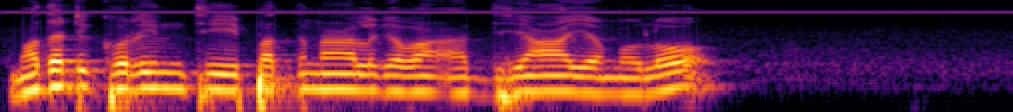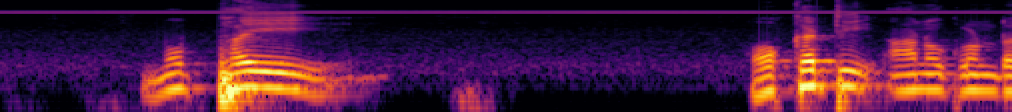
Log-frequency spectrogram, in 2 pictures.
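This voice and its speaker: A man preaching a sermon in a calm, gentle way, speaking softly rather than shouting. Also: on the high side. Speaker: pastor. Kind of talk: slow, soft-spoken Telugu sermon.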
